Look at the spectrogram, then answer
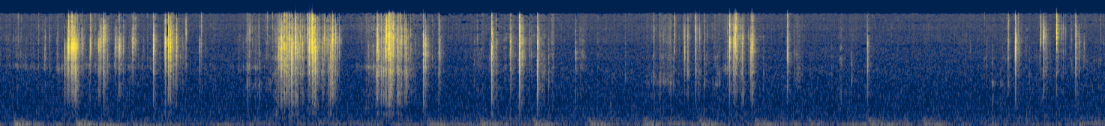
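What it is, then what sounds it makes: Bar of soap. A solid translucent red bar of soap, held in the hand, is scored in a grid and sliced with a metal box-cutter blade so small cubes fall off. Crisp, bright crunching and scraping bursts come in uneven clusters, with quiet gaps between them and almost no low end.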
